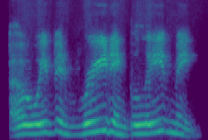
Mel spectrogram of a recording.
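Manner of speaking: lightly voiced sneering older boy; mocking bully. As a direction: lean on it with a sneer. Bully's slow reply.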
